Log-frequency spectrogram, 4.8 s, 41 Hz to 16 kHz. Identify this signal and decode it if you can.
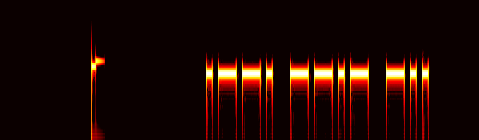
Morse code, heard as a keyed tone, about 20 wpm, 700 Hz. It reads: PQD
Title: USA Call Sign Postfixes - 3 Letters 20wpm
